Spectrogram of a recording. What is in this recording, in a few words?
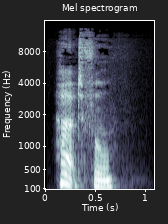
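"hurtful", English, British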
